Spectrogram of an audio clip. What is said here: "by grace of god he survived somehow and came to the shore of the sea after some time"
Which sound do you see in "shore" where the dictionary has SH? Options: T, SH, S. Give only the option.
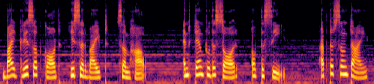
S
